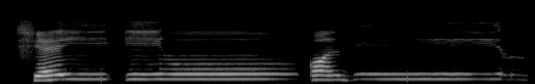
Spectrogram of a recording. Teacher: Dan dengung tebal. Qaf sifat dia tebal, dengungnya pun tebal. Ikut sifat pada qaf, pangkal lidah tinggi. Syai'i, lepas i, dengung tolak sampai atas.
